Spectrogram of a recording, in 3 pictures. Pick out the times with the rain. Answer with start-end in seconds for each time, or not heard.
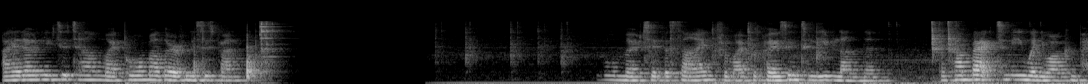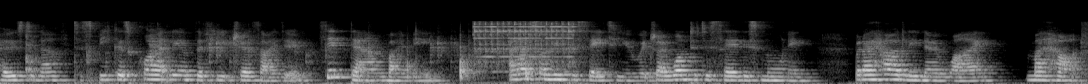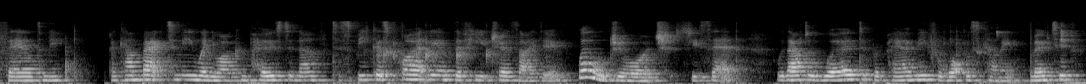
not heard.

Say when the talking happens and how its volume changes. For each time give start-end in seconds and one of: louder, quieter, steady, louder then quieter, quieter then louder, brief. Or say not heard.
0.0-2.5 brief
6.0-32.5 steady.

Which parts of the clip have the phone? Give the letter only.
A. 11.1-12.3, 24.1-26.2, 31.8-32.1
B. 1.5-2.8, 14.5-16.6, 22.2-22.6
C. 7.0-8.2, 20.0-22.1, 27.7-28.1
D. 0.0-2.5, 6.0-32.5
B.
